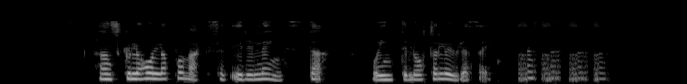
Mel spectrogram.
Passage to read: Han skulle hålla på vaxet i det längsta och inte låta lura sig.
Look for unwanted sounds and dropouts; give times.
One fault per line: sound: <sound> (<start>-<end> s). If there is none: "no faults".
sound: laugh (5.2-6.1 s)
